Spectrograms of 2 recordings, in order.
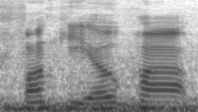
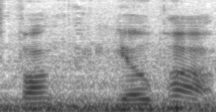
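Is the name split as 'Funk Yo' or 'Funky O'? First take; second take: Funky O; Funk Yo. First: The name is split as funky, o, pop. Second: The name is split as funk, yo, pop. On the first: The speaker calls it wrong. "some people mispronounce it" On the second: The speaker calls it right. "It is Funk Yo Pop"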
